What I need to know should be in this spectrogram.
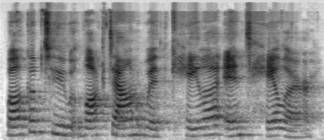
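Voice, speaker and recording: A woman co-hosting an interview podcast, welcoming the guest and asking slightly halting questions. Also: fairly high pitch, steady tone, loud music behind the voice. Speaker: podcast co-host. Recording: echoey room.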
